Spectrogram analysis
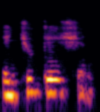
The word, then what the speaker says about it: education: Education. Jadi cara bacanya tuh bukan education, pakai D, pakai J ya.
